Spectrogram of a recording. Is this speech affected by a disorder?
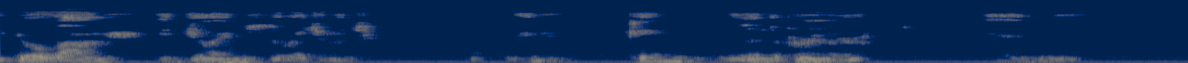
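Yes: Parkinson's.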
